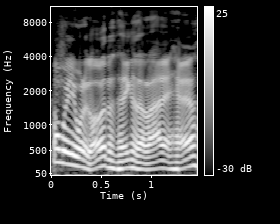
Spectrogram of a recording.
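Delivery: jokey put-on Irish brogue. Joking with another speaker about doing accents: put-on Irish accent. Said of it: "you're speaking Irish".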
